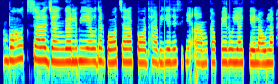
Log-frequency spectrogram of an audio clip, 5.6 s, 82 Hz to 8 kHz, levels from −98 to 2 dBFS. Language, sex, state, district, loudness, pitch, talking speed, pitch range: Hindi, female, Bihar, Saharsa, -17 LUFS, 275 Hz, 225 wpm, 270-290 Hz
